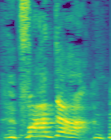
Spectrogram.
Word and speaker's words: Fanta: And it's actually pronounced Fanta.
